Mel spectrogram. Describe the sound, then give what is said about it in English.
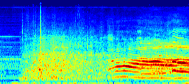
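A printer printing tickets whirs and rattles with a steady, noisy mechanical churn, then a voice rises over it, vocalizing loudly in drawn-out, wavering tones as the printing continues underneath. “We're printing the last ticket.”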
